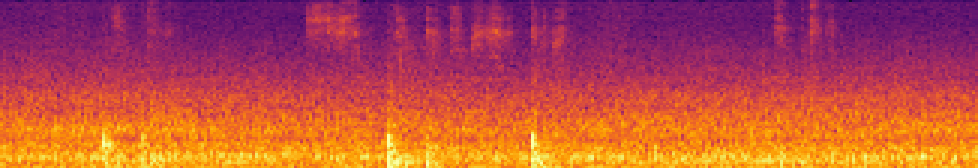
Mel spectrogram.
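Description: Felt-tip marker drawing on a whiteboard: a few short, faint scratchy strokes, with three light knocks in the first half.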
